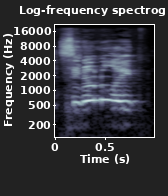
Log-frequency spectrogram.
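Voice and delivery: high, loud acted cry; hateful outburst. Teacher voicing terrible hatred, high loud outburst. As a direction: blurt it out at full pitch and volume. Acting out hatred, then repeating it.

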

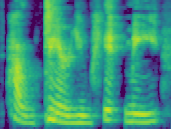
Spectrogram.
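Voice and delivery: usual speaking voice

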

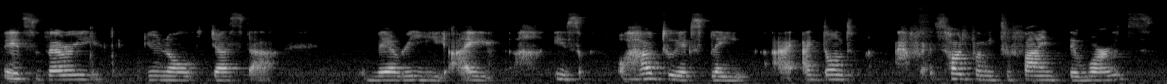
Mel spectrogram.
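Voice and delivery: halting, slow French accent; French accent, groping for each word; stuttering French accent. Shown as a demonstration. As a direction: stumble through it in a French accent. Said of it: "stutter my way through that".

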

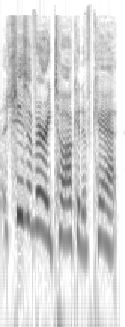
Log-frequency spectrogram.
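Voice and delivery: put-on high boy's voice, grinning; boy showing off his pets; Patrick. A narrator's reading. Patrick, child voice.

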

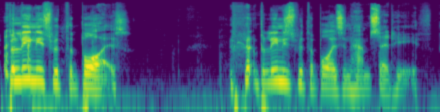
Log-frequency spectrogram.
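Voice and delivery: loud, laughing mock British lad accent; jokey British accent. Co-host teasing his baffled friend with slang, jokey British accent. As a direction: crack up while hamming the British accent. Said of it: "like you're speaking another language".

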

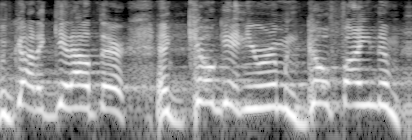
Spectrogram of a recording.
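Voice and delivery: frazzled urgency. Retold or imitated. Dad hurrying daughter out to soccer, acted frazzled urgency. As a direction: act out a parent rushing a child.

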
